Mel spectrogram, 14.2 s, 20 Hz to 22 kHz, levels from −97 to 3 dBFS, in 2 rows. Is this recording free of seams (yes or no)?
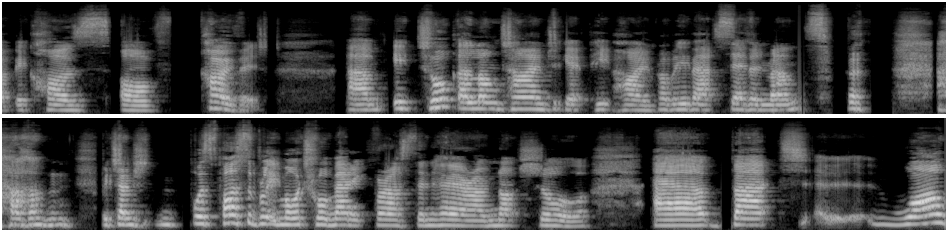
yes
